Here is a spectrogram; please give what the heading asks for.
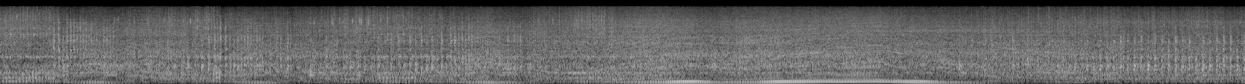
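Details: Mercedes C124 230CE, 2.3 M102 petrol engine blipped from idle, uneven metallic rattle through low revs; exhaust, heatshields and torque-converter flex plate checked and ruled out, internal source unconfirmed.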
